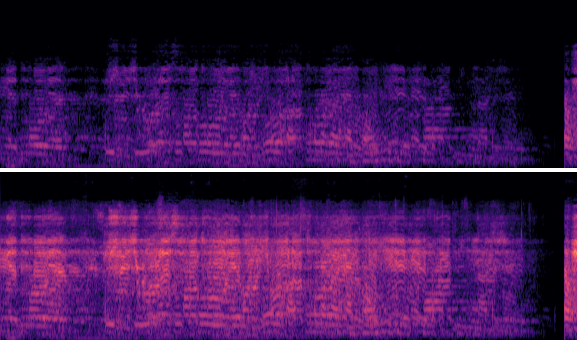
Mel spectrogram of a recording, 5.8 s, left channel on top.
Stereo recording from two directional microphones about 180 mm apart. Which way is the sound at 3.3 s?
25° right (ahead or behind).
